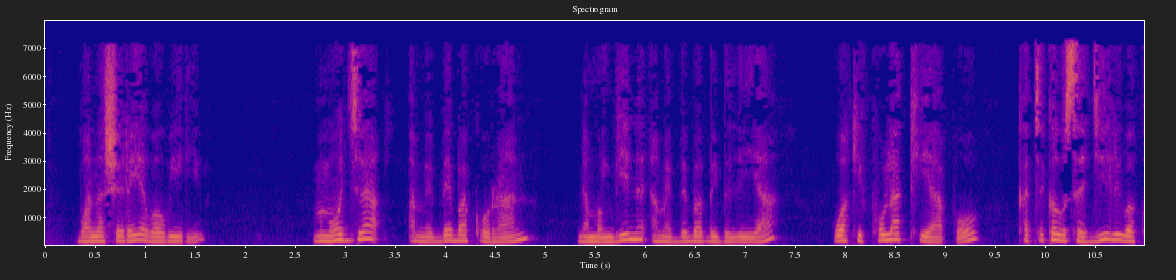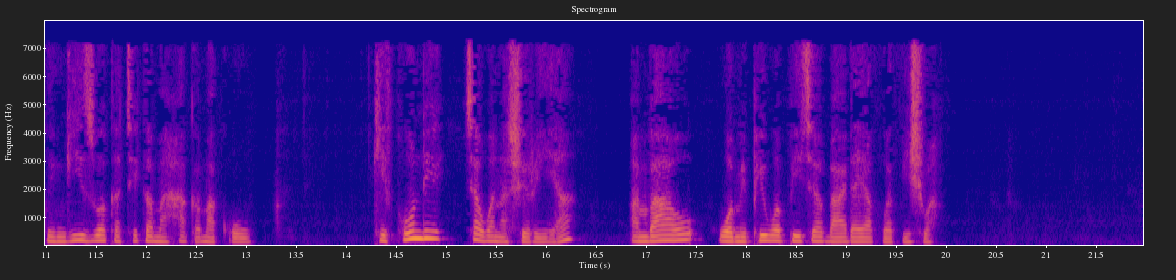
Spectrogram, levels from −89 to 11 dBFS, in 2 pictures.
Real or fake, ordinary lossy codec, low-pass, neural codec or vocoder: fake; MP3, 32 kbps; 7.2 kHz; codec, 16 kHz in and 24 kHz out, 0.6 kbps, FocalCodec, streaming, 2048 codes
